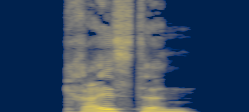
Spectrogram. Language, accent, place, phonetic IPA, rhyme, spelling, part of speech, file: German, Germany, Berlin, [ˈkʁaɪ̯stn̩], -aɪ̯stn̩, kreisten, verb, De-kreisten.ogg
- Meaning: inflection of kreisen: 1. first/third-person plural preterite 2. first/third-person plural subjunctive II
